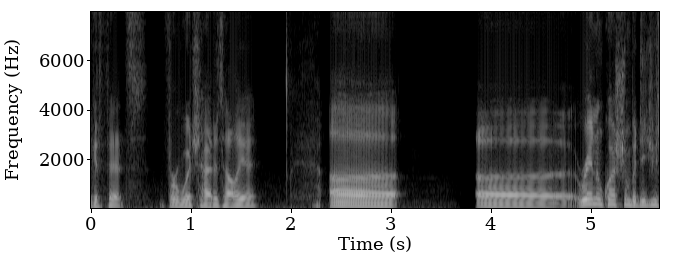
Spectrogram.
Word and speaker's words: Atelier: I love the way you pronounce Atelier.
